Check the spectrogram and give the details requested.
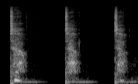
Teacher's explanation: you will notice that the tip of your tongue is touching and releasing your gum Ridge which is the upper part of your mouth right behind your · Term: fully pronounced T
